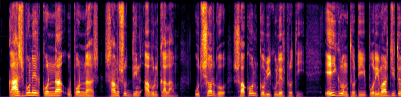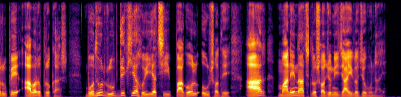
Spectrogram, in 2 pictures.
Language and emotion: Bengali, neutral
